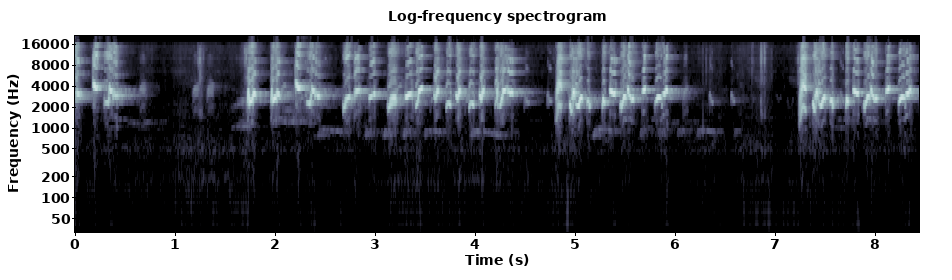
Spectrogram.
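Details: Sooty-headed bulbul (kutilang) sound for luring bulbuls: long, busy sequences of bright bubbling chirps and warbled notes, interrupted by about a one-second pause, loud and close.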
